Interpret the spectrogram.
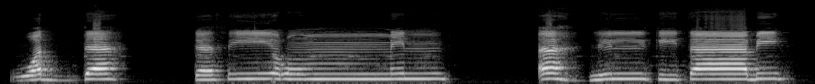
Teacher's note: रॉ की तनवीन के बाद मीम आ रही है, तो यहाँ पर हमने जो है इसको इदगाम बिलगुन्ना या इदगाम नाक़िस करना है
